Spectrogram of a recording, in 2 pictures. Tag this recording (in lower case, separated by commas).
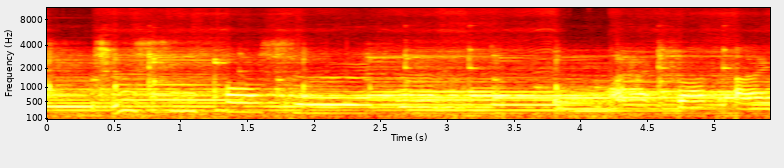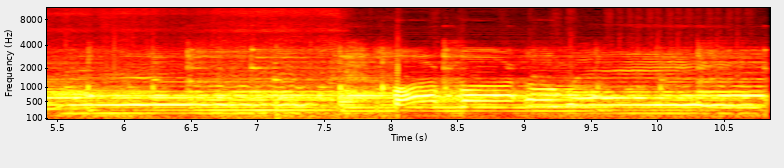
male singing, music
